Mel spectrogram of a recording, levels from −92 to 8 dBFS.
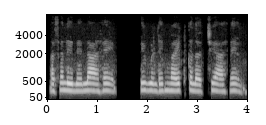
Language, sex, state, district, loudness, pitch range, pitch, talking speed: Marathi, female, Maharashtra, Aurangabad, -17 LUFS, 205-215 Hz, 210 Hz, 135 wpm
